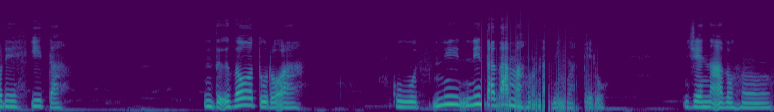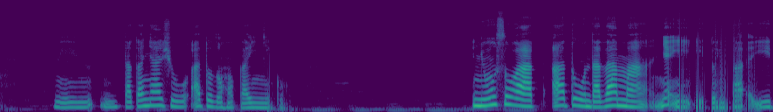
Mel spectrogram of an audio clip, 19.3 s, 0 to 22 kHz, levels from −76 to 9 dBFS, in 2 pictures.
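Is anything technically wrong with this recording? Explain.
Yes. Processor overload crackle appears four times: 6.02 to 7.47 s, 9.64 to 9.95 s, 13.02 to 13.47 s, and 18.17 to 19.14 s. The processor misses buffer deadlines repeatedly, leaving short silent gaps that fit buffers of roughly 10 ms. The speech sounds gritty and torn.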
